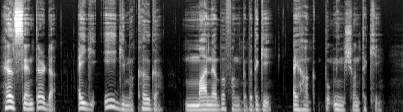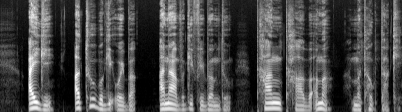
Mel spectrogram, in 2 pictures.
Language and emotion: Manipuri, sad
